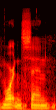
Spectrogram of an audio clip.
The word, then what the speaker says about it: Mortensen: So, fun fact, Adriana Mortensen, which is spelled with an E. It is an E in my phone. I just learned. Is like Sen, Mortensen. Listeners are like...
